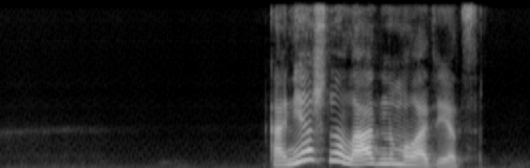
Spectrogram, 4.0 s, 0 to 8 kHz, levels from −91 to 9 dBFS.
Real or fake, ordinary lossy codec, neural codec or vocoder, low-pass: fake; none; codec, 16 kHz, 2 kbps, FunCodec, trained on LibriTTS, 25 frames a second; none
